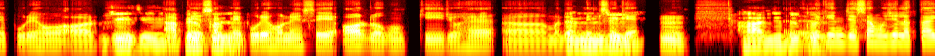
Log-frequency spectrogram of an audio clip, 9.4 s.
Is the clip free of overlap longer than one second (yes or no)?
yes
